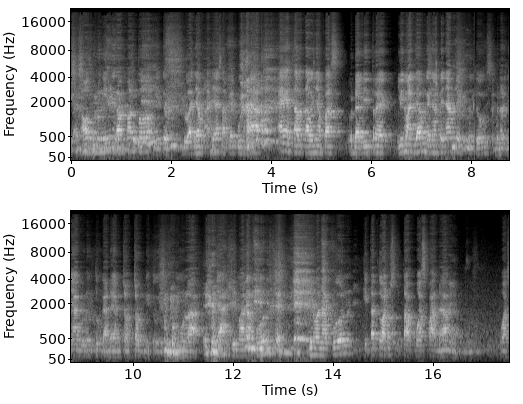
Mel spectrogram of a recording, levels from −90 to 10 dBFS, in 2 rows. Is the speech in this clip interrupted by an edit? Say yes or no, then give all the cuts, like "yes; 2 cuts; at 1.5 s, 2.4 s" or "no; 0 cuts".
yes; 1 cut; at 8.0 s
